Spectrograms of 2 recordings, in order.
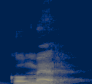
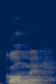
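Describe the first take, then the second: First: The stress is on the last syllable. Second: The stress is on the first syllable. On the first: The speaker calls it right. "y comer" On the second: The speaker calls it wrong. "ni comer"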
